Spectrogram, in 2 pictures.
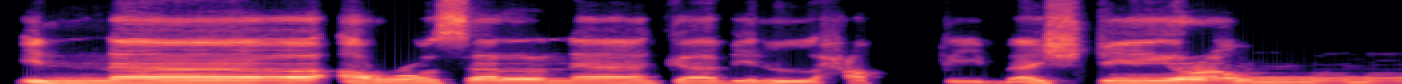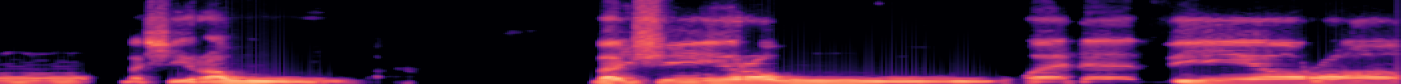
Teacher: Lalu pada ayat yang kedua yang ingin saya tekankan adalah ada suara nun di sini, basyiran, ketemu dengan wawu, maka itu namanya idgham bigunna. Jadi suara n masuk ke huruf wawu.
